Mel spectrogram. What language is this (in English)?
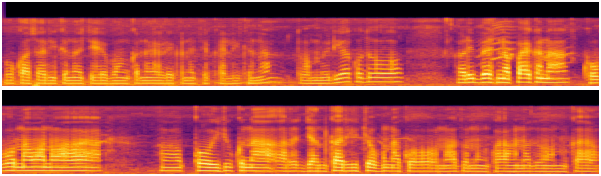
Santali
